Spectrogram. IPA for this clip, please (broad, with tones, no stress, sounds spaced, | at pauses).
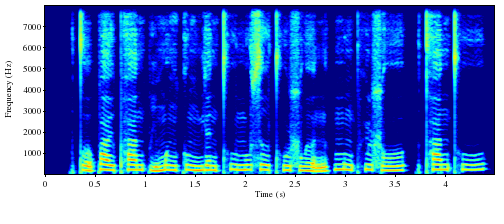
t̪ ɤ̰˨˩ p a˥˨ ɪ̯ pʰ a˦ n p ḭ˨˩ m ɤ˥˨ ŋ k ʊ˥˨ ŋ m j ɛ˥˨ n t̪ʰ u˥˨ n̪ u˦ s ɹ̩˥˨ t̪ʰ u˨˦ ʂ w ə̰˨˩ n | m ʊ˥˨ ŋ pʰ y˥˨ ʂ o˨˦ ʊ̯ | t̪ʰ a˦ n t̪ʰ u˨˦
